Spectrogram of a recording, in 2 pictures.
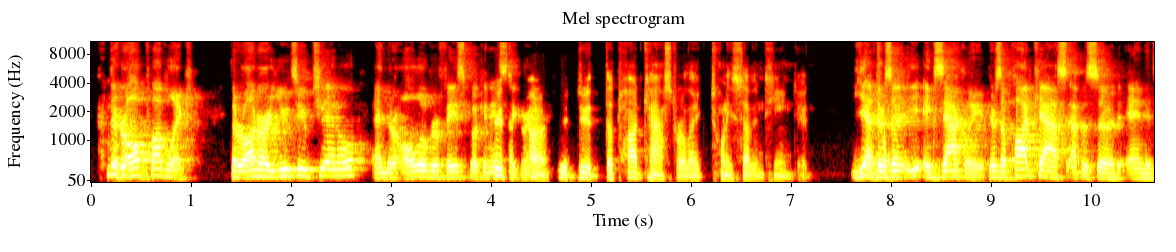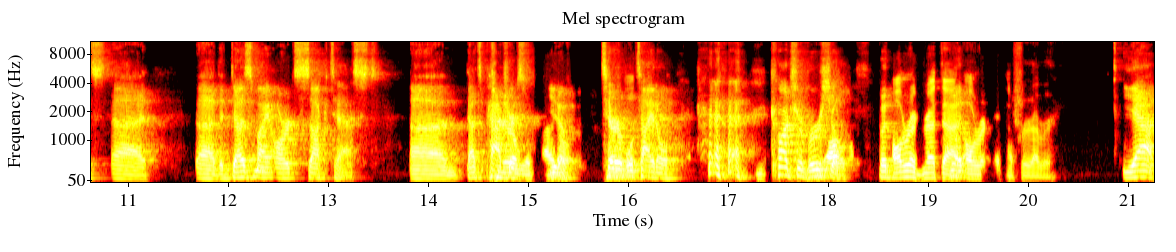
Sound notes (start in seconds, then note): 16.5 laughs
